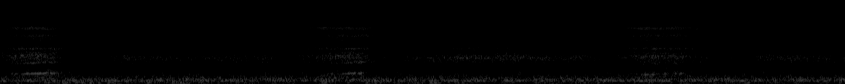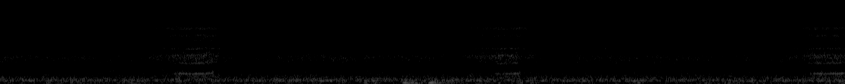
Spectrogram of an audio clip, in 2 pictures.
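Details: 8-month-old girl asleep on a futon: quiet snores every few seconds, about 20 breaths a minute, against a steady background hum; infant snoring.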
